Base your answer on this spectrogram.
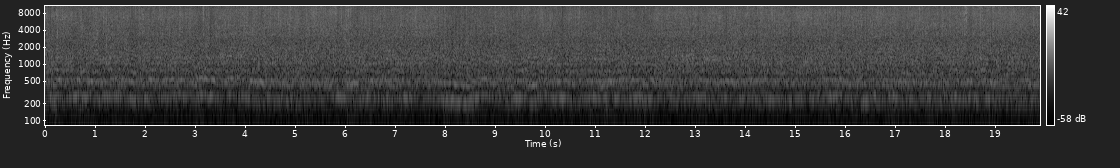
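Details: Large orientation flight of bees, 24 March 2024, as sunshine returns after a cold spell. A continuous droning buzz from many insects at once, with low and higher tones gently sliding up and down throughout.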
